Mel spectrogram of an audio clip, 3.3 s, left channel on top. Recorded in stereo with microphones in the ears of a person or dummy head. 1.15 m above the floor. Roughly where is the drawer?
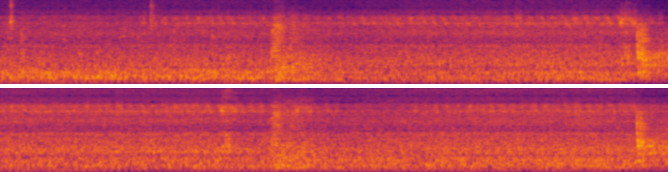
Centre.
